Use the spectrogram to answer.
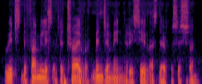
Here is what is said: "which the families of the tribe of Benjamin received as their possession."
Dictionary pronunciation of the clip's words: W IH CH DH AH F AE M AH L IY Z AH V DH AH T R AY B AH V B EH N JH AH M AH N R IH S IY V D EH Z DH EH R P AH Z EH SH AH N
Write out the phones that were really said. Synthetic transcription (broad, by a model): W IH CH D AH F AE M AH L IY S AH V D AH T R AY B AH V B EH N JH AH M AH N R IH S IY V AA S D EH R P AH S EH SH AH N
